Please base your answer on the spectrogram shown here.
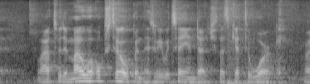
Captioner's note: speaking dutch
